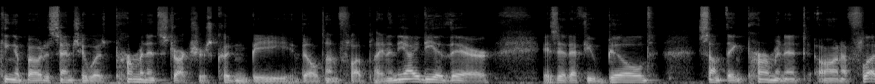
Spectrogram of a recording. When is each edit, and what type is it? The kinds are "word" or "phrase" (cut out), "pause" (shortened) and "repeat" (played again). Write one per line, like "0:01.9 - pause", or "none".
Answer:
0:02.9 - word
